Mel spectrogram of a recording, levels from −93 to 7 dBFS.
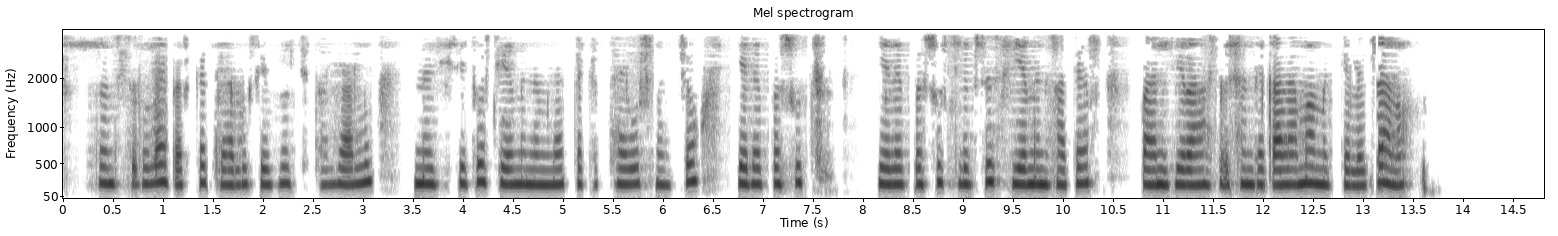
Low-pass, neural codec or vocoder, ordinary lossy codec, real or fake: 3.6 kHz; none; AAC, 16 kbps; real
